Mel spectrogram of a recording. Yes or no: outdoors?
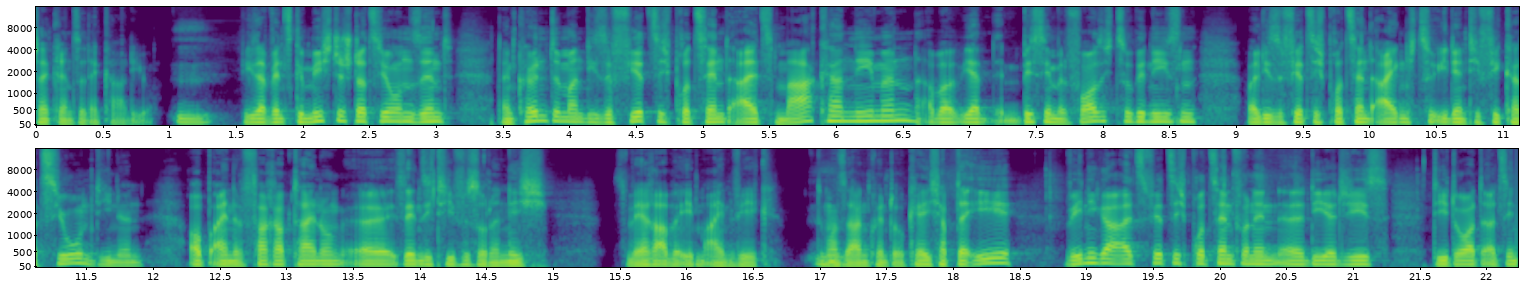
no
